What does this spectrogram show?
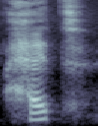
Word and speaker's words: het: are two separate sounds so het is like the sound that you would have when you breathe on glasses sort of to clean them it's like that head Hollan but hollow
